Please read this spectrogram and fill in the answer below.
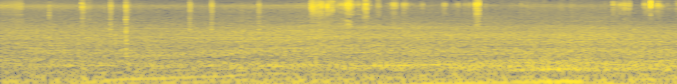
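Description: Low, steady hum of a car heard inside its cabin, with scattered clicks and rustles from the phone being handled. The hum steps up slightly about a second in.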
